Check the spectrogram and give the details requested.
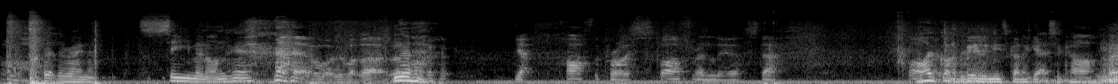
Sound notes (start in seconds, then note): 3.9 laughs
